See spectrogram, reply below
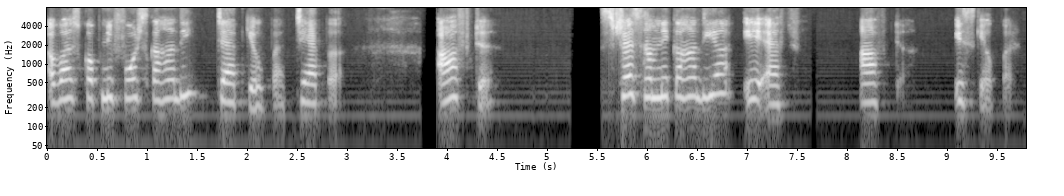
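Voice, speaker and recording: A woman with a Pakistani accent giving a bilingual English lecture, explaining in Urdu-Hindi and reading English lines slowly and deliberately. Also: high voice, no echo, poor audio. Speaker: English teacher.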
